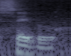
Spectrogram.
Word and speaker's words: Cebu: When I was in Cebu, sorry, that's how you say it, Cebu.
